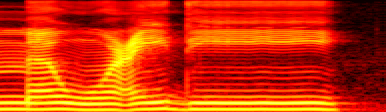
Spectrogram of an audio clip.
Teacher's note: So here I extended the ya for 2 harakat, even though it came at the end of the word and you stopped at it.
